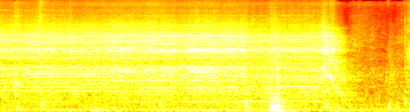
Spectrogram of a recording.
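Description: Powered RV ceiling vent fan's motor running steadily as the fan shuts off and its lid closes, with a thump about four seconds in; the motor stops about five seconds in.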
